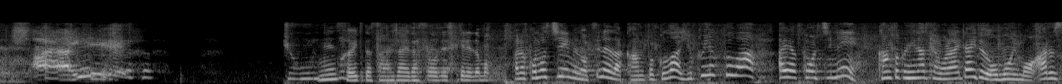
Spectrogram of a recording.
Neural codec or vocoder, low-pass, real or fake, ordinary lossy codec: codec, 16 kHz, 2 kbps, X-Codec, WavLM features, trained on Multilingual LibriSpeech; 7.2 kHz; fake; none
